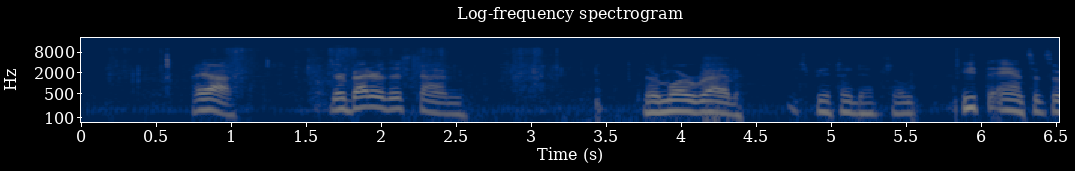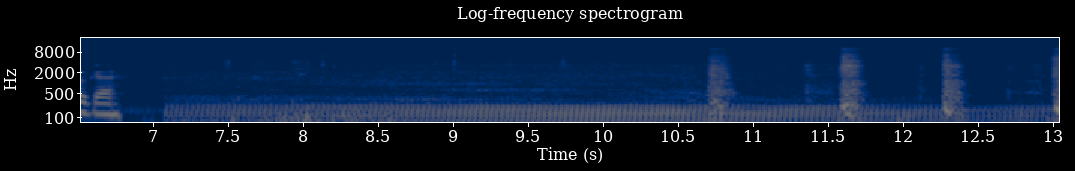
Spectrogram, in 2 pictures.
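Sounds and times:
vehicle engine passing by: 7.1s - 13.0s.

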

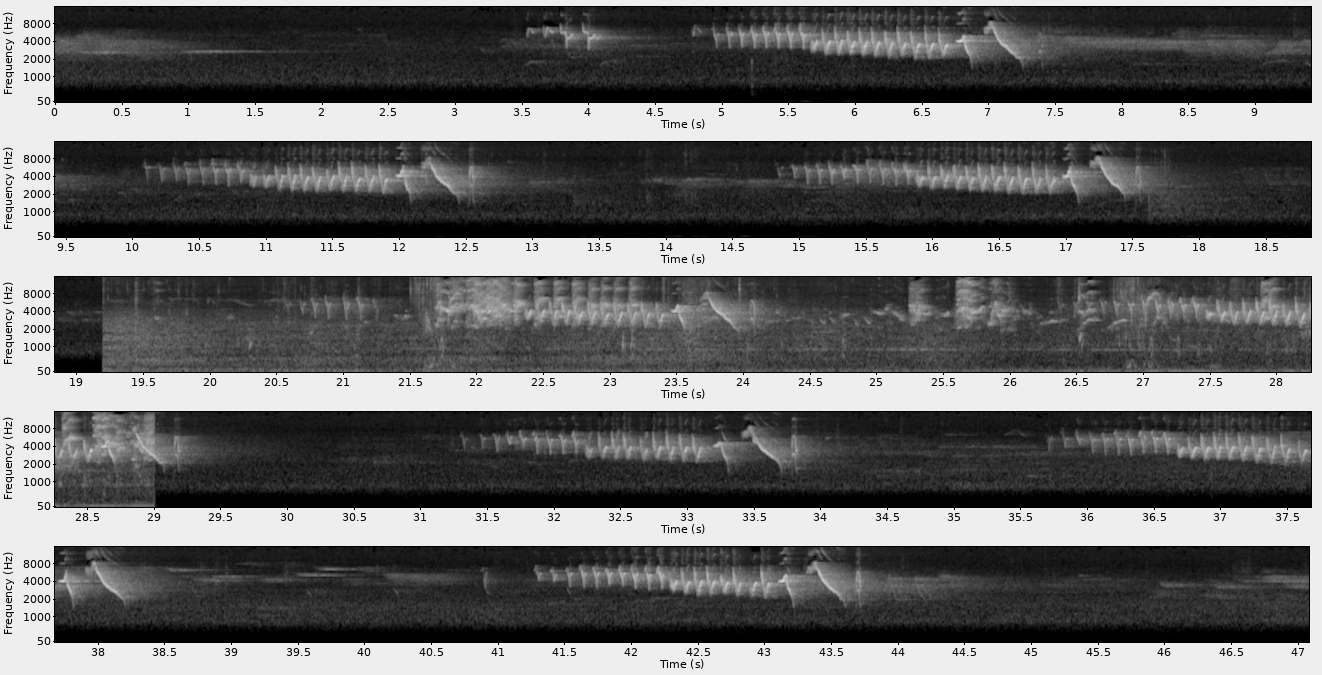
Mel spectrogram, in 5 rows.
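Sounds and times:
low rumble: 19.2s - 29.0s.

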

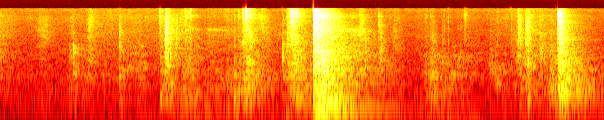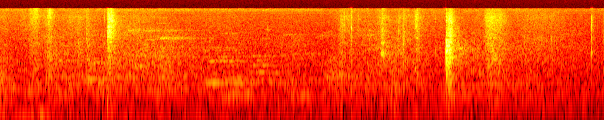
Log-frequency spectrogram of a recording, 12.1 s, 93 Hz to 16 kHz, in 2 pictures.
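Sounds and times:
door clicks and rattles: 1.6s - 4.6s
door bang with low ringing hum: 3.1s - 3.8s.

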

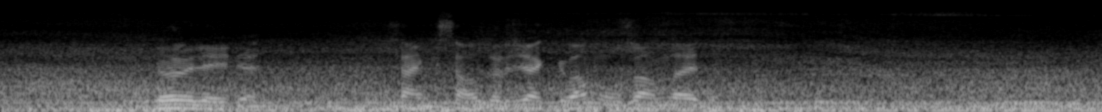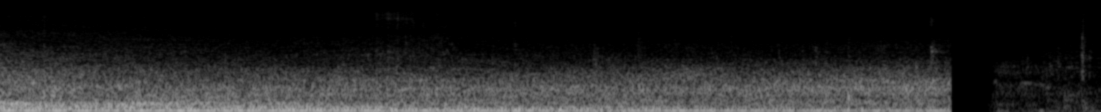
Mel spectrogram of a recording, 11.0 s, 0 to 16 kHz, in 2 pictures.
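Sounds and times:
truck passing: 0.0s - 10.3s
wind rumble on microphone: 0.0s - 10.3s.

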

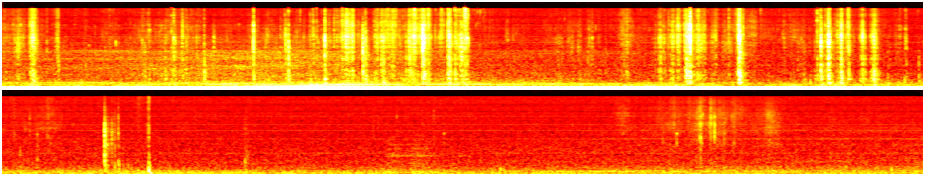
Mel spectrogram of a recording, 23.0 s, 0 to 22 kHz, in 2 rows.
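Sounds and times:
cat tearing cardboard: 0.0s - 11.5s.

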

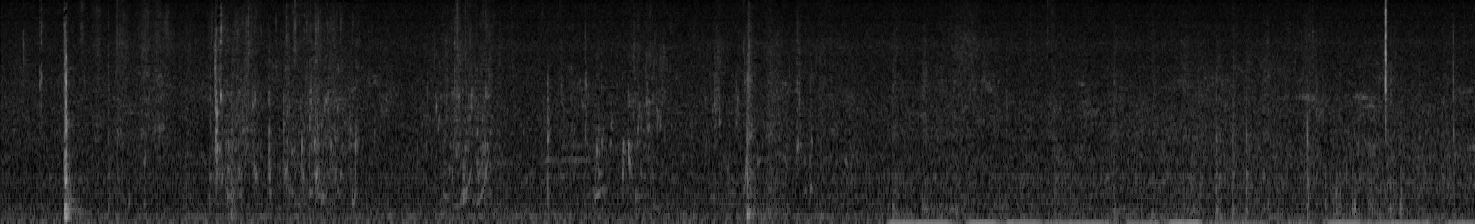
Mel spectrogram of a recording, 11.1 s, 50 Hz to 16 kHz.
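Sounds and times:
fish splashing at the surface: 1.6s - 6.2s.

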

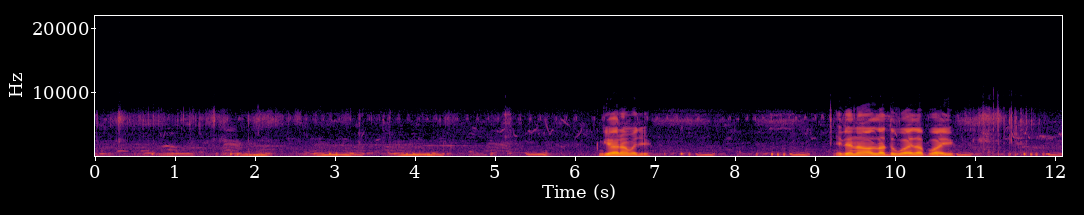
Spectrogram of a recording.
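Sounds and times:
pigeons cooing: 0.0s - 5.8s, 6.7s - 9.0s, 10.6s - 12.0s.

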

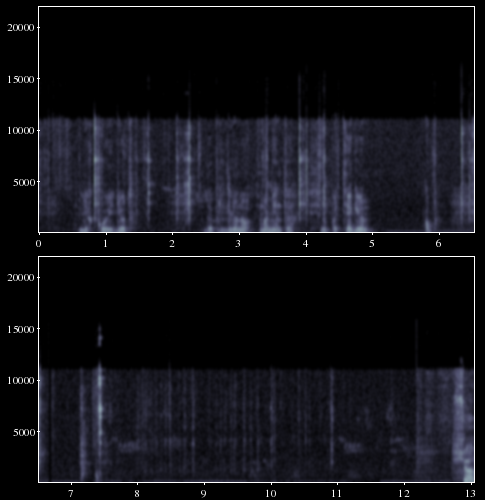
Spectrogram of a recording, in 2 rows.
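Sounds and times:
faint low hum: 4.8s - 13.0s
sharp metallic clicks: 5.8s - 6.7s.

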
